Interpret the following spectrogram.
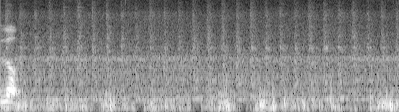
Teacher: जिनके उच्चारण में जिह्वा का अगला भाग मसूड़े को छूता है और वायु पार्श्व आसपास से निकल जाते हैं, वे पार्श्विक।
